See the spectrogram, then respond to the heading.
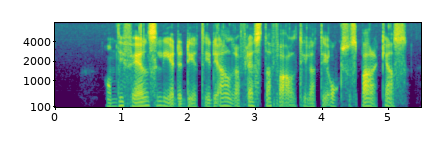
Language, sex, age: Swedish, male, 34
